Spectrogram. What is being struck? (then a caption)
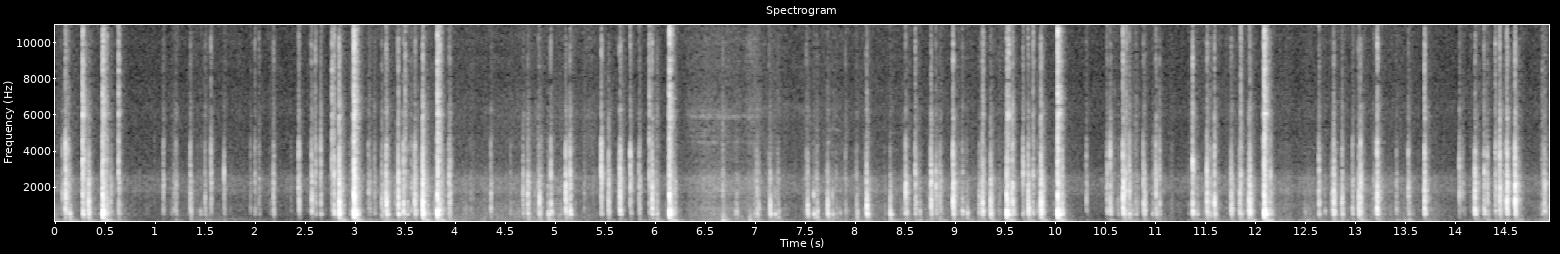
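Plastic computer keyboard with round keycaps. Fingertips of both hands type continuously on a full-size plastic computer keyboard with round cream typewriter-style keycaps, resting on a desk. Quick, dry key clicks come in bursts separated by brief pauses, each tap crisp and short with a light midrange knock and no ringing tail.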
